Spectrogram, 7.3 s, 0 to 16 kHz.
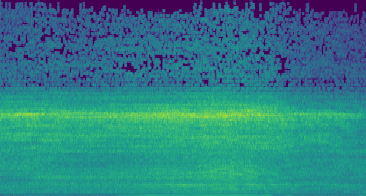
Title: VW Vento 1.6 engine noise || Automatic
